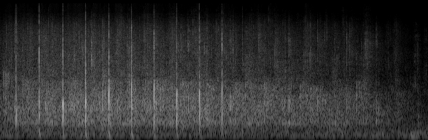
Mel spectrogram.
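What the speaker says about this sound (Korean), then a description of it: "우리 박수로 환영하도록 하겠습니다." A church congregation claps in welcome during a Sunday worship service, a steady burst of many hands with sharp individual claps standing out, fading away over the final second.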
